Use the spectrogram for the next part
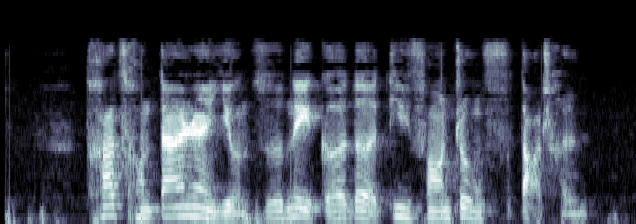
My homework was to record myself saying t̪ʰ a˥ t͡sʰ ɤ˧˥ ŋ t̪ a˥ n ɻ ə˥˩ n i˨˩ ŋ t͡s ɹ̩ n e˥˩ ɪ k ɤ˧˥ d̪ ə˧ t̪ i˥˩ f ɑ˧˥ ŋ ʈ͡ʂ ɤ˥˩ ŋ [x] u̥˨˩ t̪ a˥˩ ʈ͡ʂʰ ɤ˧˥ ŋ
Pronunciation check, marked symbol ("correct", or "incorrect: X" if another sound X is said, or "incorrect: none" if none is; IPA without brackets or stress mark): incorrect: f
